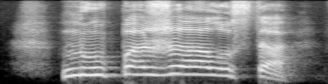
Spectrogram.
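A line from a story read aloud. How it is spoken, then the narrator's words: Pleading. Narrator (Russian): взмолился Икинг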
